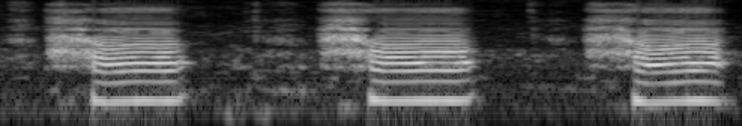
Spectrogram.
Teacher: হা মানে একদম হা হলকের মাঝখান থেকে উচ্চারণ হবে।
